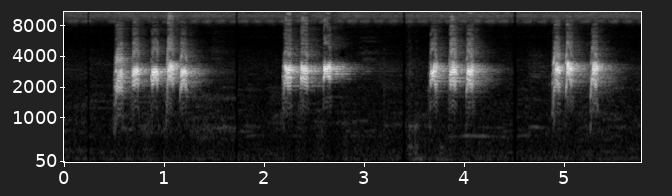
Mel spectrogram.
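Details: Sooty-headed bulbul recorded as a lure and tutor: four phrases of three to five quick, bubbly whistled notes, repeated about every 1.5 seconds against a quiet background.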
